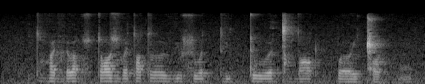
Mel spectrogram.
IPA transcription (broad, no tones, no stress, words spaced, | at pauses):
tˤa̤ə̯ɾa̤ ɾɤɾṳsˤ tɔzɔ̤ə̯tutˤ lːṳj sʷɤtːə̤j tːuːə̯ǀṳdˤaːtˤ pːɤːjǁɔ ɾɔ̤m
